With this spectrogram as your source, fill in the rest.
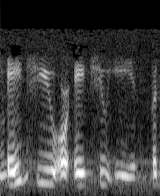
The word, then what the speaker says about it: HU: It's H-U or H-U-E, but it's pronounced that way.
